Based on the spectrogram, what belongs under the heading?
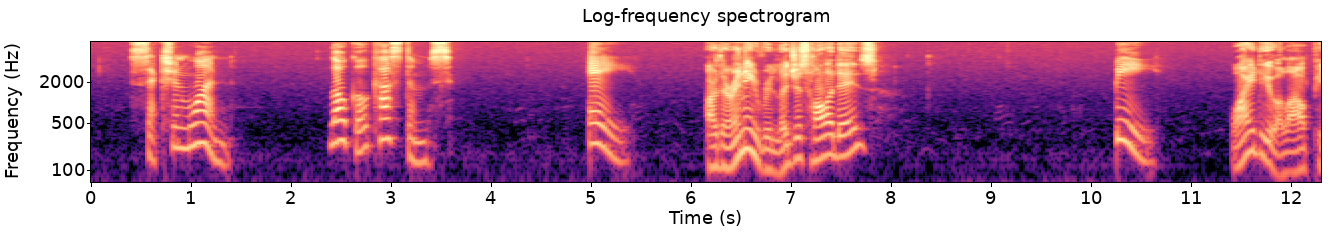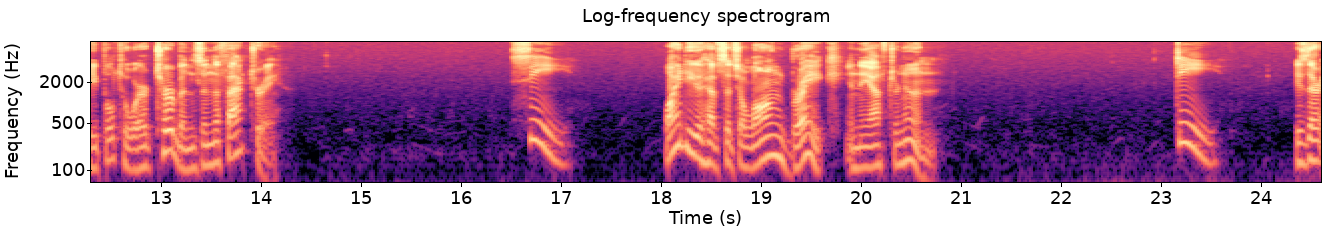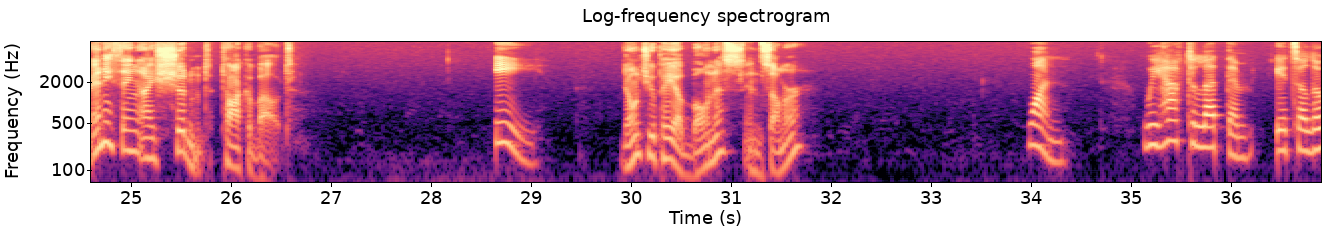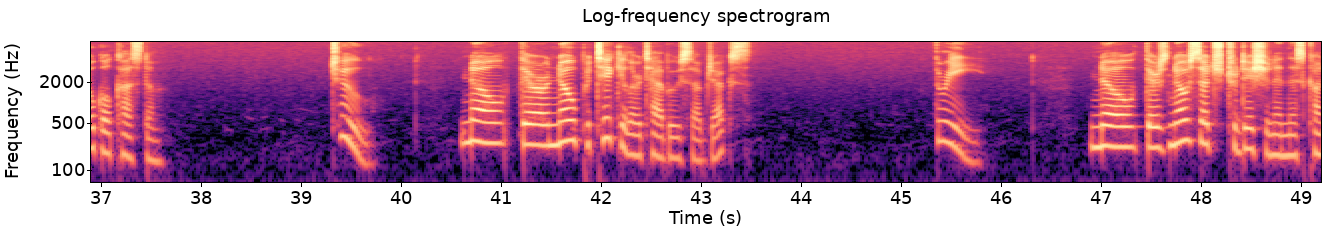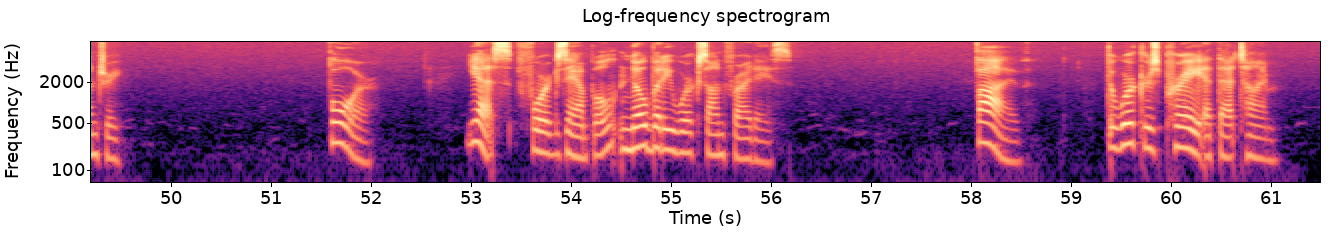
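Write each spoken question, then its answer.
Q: We have to let them. It's a local custom.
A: B: Why do you allow people to wear turbans in the factory?

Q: No, there are no particular taboo subjects.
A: D: Is there anything I shouldn't talk about?

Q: No, there's no such tradition in this country.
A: E: Don't you pay a bonus in summer?

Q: Yes, for example, nobody works on Fridays.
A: A: Are there any religious holidays?

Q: The workers pray at that time.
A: C: Why do you have such a long break in the afternoon?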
